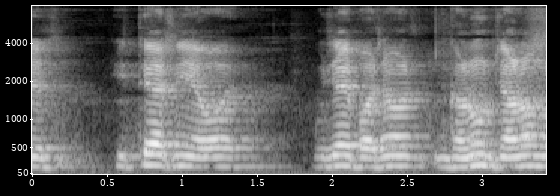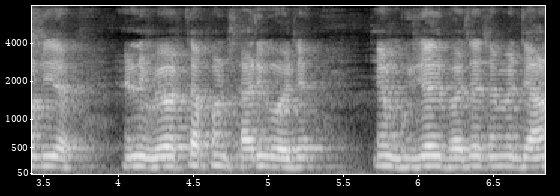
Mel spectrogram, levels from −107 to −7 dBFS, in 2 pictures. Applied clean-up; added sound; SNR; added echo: none; none; none; none.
